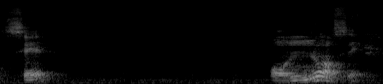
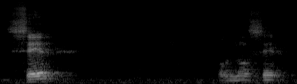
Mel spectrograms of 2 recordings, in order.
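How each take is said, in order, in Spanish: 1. Se hace una pausa y un acento fuerte en 'no ser'. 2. El acento cae en otra parte de la frase. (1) "queremos destacar lo que significa no ser... la pausa más el acento" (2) "si el acento se cambia a otro lado"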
